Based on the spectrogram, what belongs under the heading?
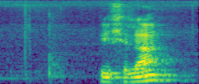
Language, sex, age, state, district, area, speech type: Hindi, male, 60+, Uttar Pradesh, Mau, rural, read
